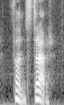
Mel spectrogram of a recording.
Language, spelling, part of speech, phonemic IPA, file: Swedish, fönster, noun, /¹fœnstɛr/, Sv-fönster.ogg
- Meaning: a window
